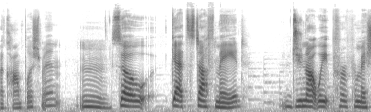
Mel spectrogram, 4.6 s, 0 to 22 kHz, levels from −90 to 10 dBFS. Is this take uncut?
no; 2 cuts; at 1.3 s, 2.0 s

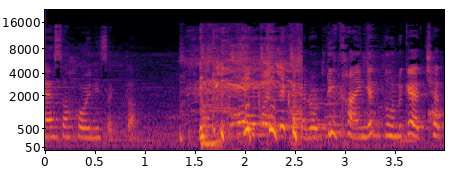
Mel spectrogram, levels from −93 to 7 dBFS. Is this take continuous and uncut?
no; 1 cut; at 2.6 s

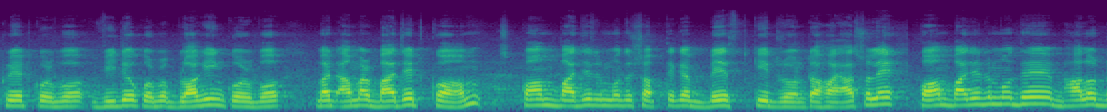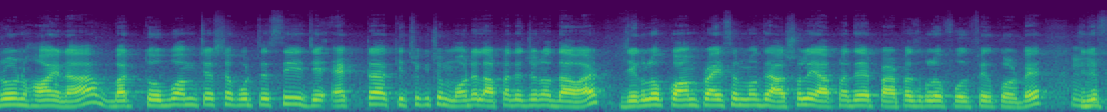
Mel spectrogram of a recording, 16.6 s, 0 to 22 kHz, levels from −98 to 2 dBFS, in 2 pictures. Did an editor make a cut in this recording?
no; 0 cuts

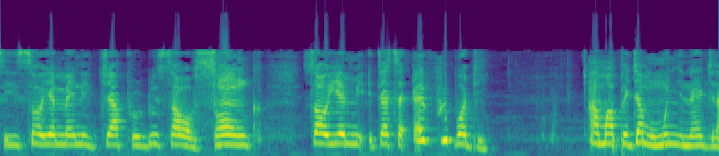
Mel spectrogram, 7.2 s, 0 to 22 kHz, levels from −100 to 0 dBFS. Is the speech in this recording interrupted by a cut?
no; 0 cuts

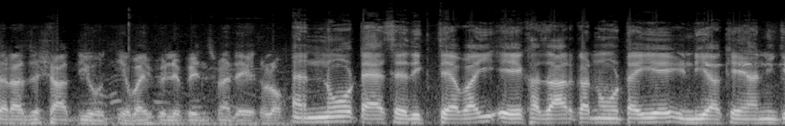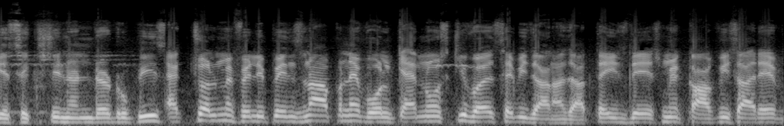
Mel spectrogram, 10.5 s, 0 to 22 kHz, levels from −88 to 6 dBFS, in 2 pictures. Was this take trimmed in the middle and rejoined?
yes; 2 cuts; at 1.9 s, 6.3 s

